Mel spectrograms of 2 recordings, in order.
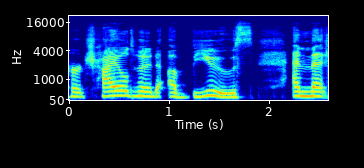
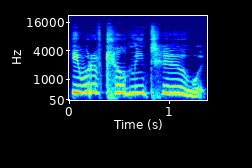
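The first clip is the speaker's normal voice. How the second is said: high-pitched, understated tearful voice; tearful babbling; 10 semitones higher than usual. Retold or imitated. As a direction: protest through mock tears, pitched up. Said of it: "Tears flowed as she babbled".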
